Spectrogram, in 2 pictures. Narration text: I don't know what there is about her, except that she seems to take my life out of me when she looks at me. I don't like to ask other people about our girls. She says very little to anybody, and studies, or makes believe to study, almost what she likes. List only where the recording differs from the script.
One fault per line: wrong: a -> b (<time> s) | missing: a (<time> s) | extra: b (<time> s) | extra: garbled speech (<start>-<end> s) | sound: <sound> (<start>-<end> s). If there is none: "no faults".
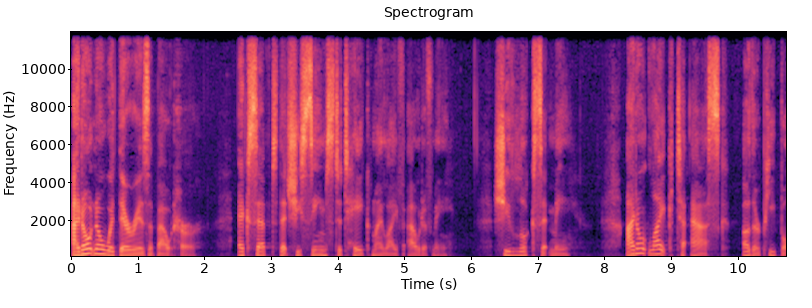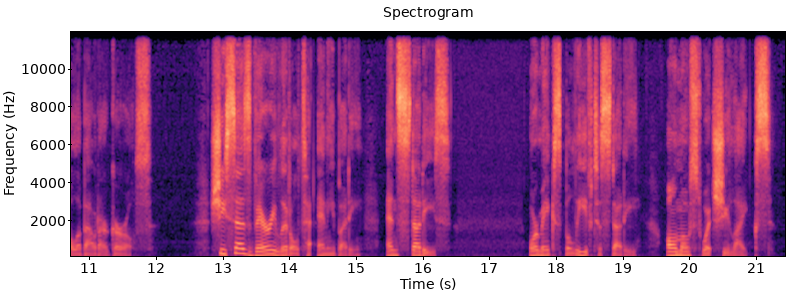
missing: when (5.7 s)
